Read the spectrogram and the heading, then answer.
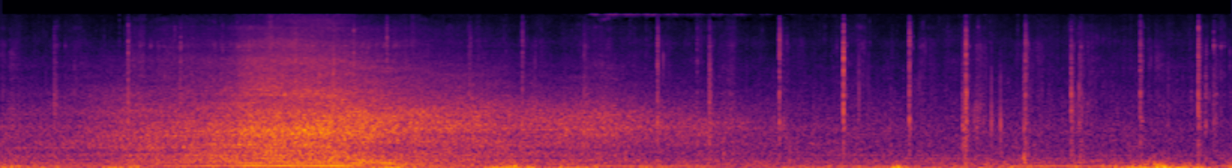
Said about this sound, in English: Car coming from behind.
